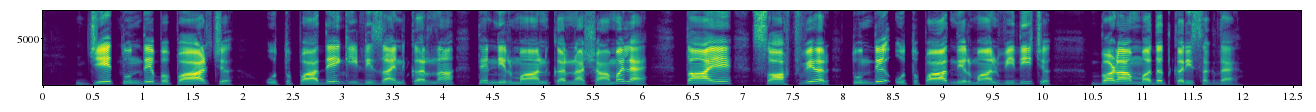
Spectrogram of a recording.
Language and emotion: Dogri, neutral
